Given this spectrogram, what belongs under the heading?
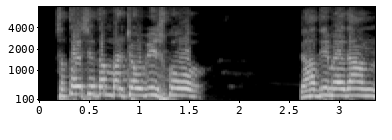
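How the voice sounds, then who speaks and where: The voice belongs to a man and is high in pitch. His intonation is monotone and flat. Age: 70s. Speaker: Buddhist movement activist. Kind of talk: public speech at rally.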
